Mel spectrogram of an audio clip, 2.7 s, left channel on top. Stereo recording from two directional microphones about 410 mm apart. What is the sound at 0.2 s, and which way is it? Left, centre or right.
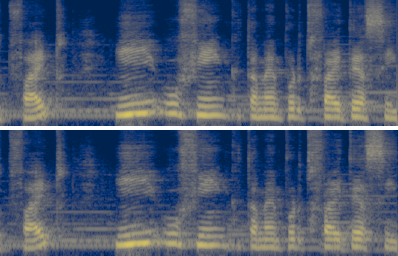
Speech, left.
